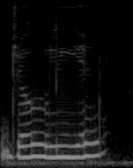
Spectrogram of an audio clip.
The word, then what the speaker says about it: Joliet: Joliet.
